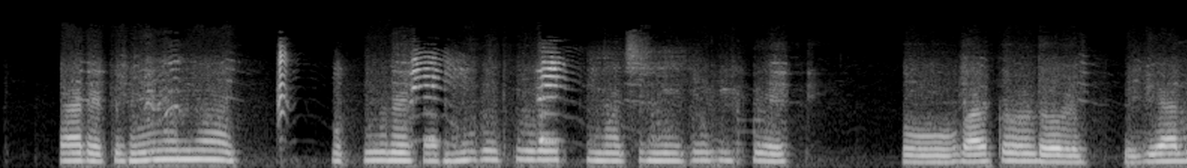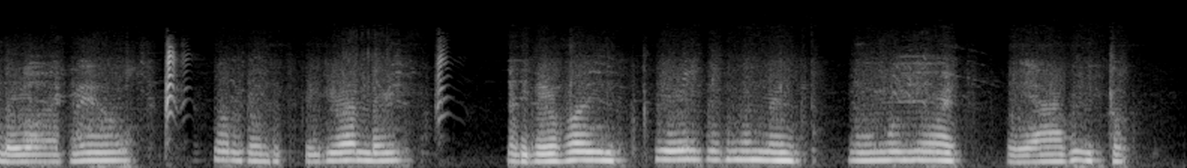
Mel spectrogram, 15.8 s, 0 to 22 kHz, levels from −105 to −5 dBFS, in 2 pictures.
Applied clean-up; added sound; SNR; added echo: neural mask model RNNoise.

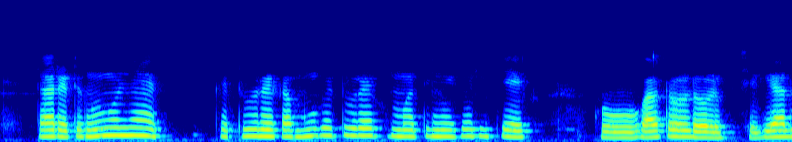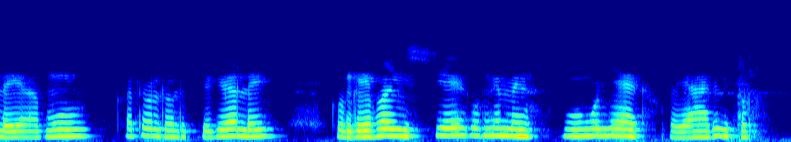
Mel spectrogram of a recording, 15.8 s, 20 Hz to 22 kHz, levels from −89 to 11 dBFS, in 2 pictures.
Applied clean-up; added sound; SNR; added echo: none; none; none; none.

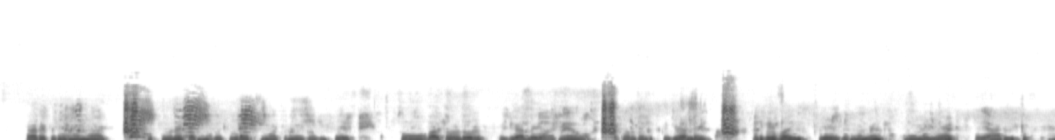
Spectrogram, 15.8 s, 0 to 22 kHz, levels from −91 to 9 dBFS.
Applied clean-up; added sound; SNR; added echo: neural mask model Resemble Enhance denoiser.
